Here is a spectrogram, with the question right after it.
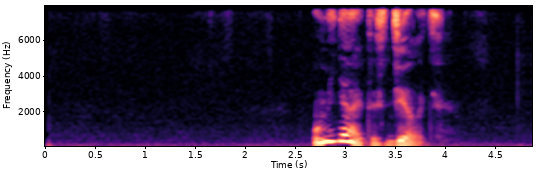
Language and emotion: Russian, positive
